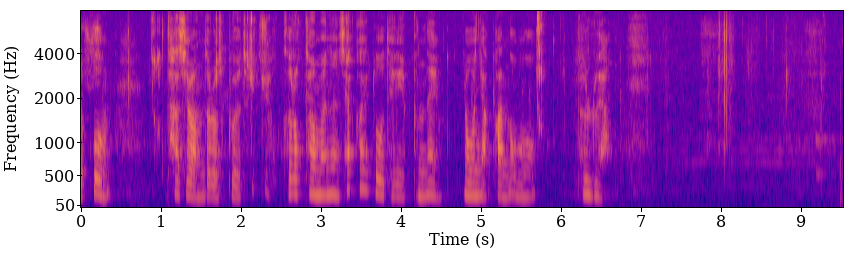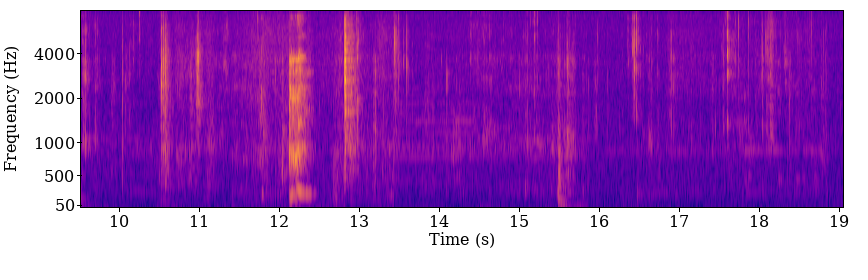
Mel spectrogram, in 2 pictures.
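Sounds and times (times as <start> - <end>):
crunchy toast chewing: 7.0 - 10.4, 13.0 - 19.0.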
